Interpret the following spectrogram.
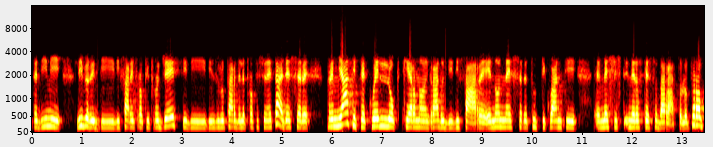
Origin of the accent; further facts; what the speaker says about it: Germany; questo paese, il mio paese d'origine, si potesse di nuovo mettere insieme, unificare, ecco.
